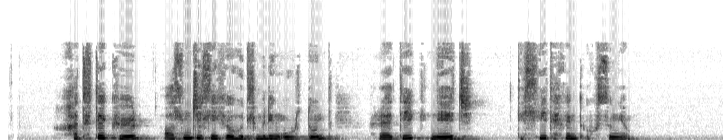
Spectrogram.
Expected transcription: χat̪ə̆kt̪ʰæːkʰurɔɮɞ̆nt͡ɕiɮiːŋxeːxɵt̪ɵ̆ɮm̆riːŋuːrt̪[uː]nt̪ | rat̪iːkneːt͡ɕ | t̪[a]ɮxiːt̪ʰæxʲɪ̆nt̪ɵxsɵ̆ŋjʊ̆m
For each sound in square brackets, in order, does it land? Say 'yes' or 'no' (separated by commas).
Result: yes, no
